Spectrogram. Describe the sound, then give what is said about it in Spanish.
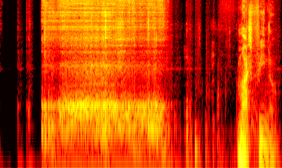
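A loud slurp of a strawberry protein shake drawn through a straw, one steady sip lasting under two seconds, followed by a pause and a short spoken exclamation. “Había que indicar que era el sorbo murciano.”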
